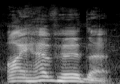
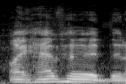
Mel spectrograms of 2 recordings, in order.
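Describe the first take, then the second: First: "have" stressed, higher and slow, falling end. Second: "heard" stressed, slow, falling end. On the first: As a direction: lean on "have", drawn out. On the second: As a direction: lean on "heard" this time. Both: Shown as a demonstration.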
